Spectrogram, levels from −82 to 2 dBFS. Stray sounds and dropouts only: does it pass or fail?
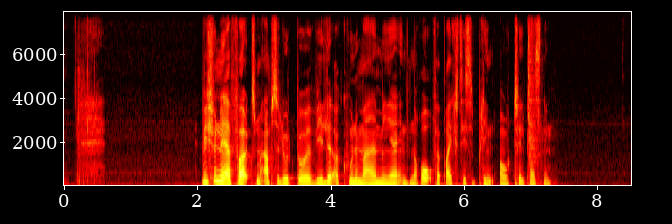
pass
